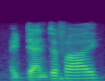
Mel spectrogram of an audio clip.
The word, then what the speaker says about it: identify: So if you want to be more correct, identify works, but most people would not say it. So if we're saying identify megatrends, very few people will actually enunciate the T there. So it's there in the correct pronunciation of the word, but in the common pronunciation it's not. So you won't sound strange if you just say identify, but you can say identify as well. Okay, just takes a little bit longer.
